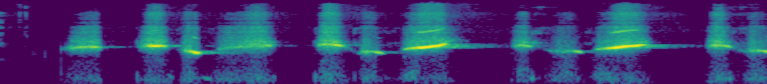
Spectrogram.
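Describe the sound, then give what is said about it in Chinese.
A person whistles an imitation of the call of the bamboo partridge, a species endemic to Taiwan: a run of short, high, sliding notes in quick repeated phrases, fairly loud, with breathy puffs underneath and no talking. “好，那 Gigo 乖的叫声，吹口哨大概这样”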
